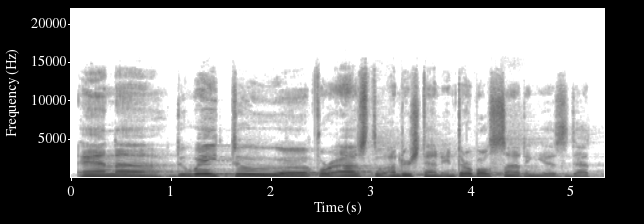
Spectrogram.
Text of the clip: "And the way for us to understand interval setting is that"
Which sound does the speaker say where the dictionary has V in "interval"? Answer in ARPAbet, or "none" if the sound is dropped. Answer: B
